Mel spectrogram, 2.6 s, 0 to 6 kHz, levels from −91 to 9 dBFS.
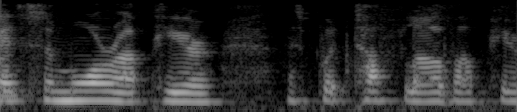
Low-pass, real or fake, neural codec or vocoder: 5.4 kHz; real; none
